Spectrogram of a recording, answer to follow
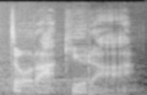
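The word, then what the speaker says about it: ドラキュラ: as a villain name in Japanese it's dorakira As She Goes there's consonants in that Grandma won't come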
